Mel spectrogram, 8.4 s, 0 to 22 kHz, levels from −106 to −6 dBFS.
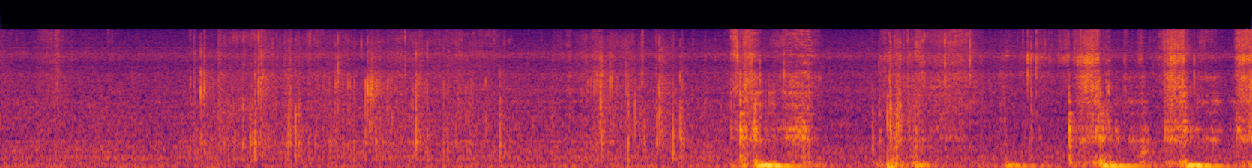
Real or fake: real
